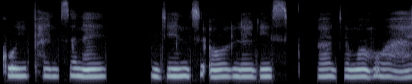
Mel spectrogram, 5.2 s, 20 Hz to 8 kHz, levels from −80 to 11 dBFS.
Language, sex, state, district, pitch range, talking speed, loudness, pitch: Hindi, female, Bihar, Kishanganj, 205-220 Hz, 115 wpm, -26 LUFS, 210 Hz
